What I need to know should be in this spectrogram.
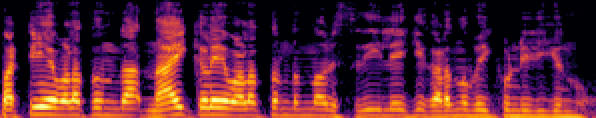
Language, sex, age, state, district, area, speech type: Malayalam, male, 45-60, Kerala, Kollam, rural, spontaneous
